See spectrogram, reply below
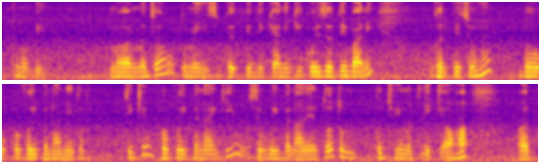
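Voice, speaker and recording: A woman's voice: lowish voice, noisy background, lightly acted. A woman voicing a stern but caring middle-aged aunt who firmly tells her niece not to go out. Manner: admonishing, firm.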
